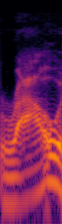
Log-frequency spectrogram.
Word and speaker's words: row: Well, now we see with this kind of this rift, this is how do the British pronounce it? Row.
